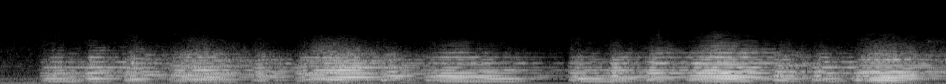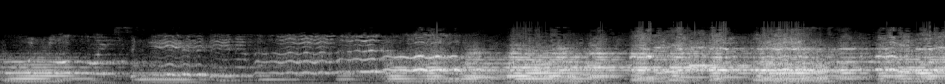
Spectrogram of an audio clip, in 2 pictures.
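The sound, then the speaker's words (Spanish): Two cornetts and three trombones play together as the instrumental accompaniment of a religious work, in sustained, slow-moving chords, the ensemble swelling fuller and brighter toward the end, with no voices present. “lo interesante es que el acompañamiento instrumental está hecho por dos cornetos y también por tres trombones, y entonces ahí vamos a poder escuchar justamente los dos timbres combinados, el del corneto con el de los metales.”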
